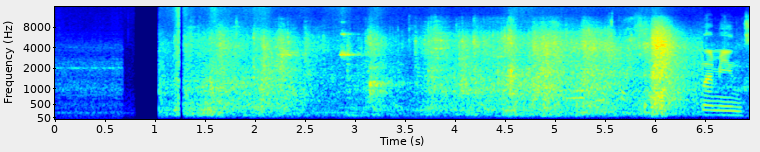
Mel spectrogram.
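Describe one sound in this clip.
Metal and concrete crash and clatter as a building is torn down.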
